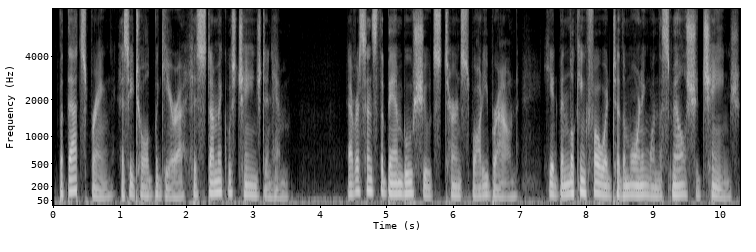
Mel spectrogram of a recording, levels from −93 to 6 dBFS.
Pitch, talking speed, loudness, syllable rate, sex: 100 Hz, 200 wpm, -20 LUFS, 5.2 syllables/s, male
